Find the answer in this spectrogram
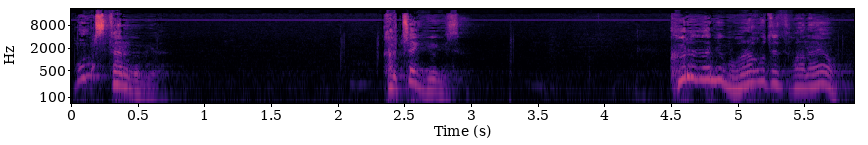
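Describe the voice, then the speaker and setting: A man's voice: high voice, huge pitch swings, moderate pace, dark tone, breathy edge. A male pastor giving a conversational sermon, often asking the congregation questions and acting out the dialogue he describes. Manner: acts out quoted dialogue.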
